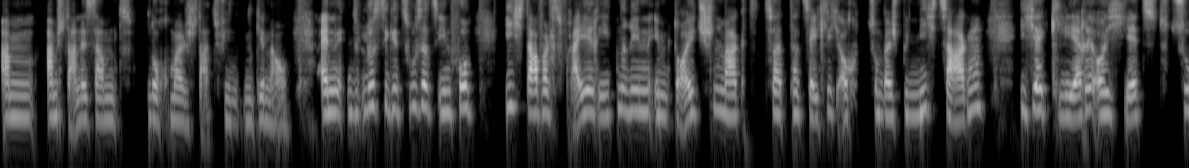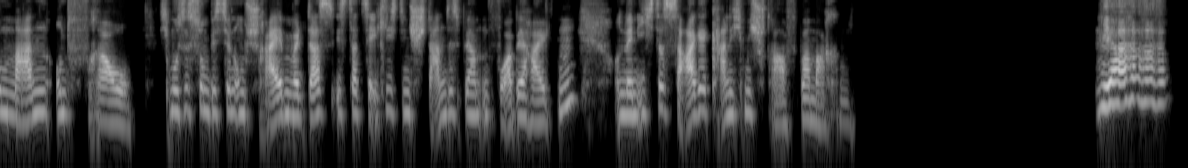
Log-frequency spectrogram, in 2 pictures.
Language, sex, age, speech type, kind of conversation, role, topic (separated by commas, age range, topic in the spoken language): German, female, 35-39, conversation, podcast, guest, Kannst du uns von deinem aktuellen Herzensprojekt erzählen?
